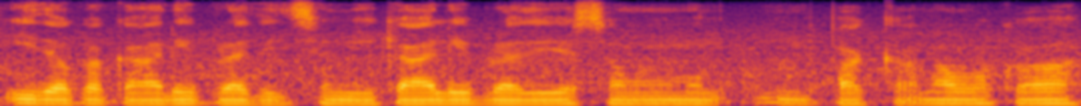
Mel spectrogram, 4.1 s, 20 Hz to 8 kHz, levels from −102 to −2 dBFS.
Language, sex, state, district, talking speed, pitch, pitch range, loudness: Telugu, male, Andhra Pradesh, Chittoor, 180 wpm, 105 Hz, 100-105 Hz, -18 LUFS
